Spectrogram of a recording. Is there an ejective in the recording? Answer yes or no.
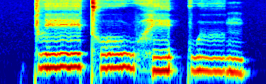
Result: no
